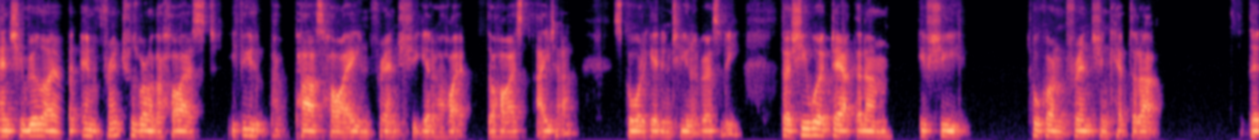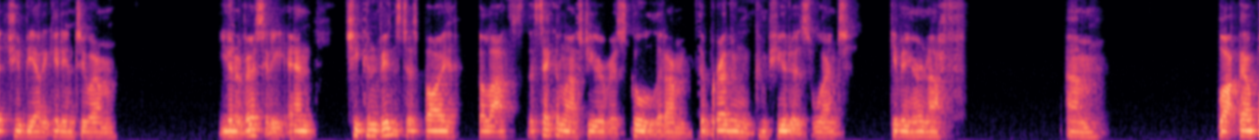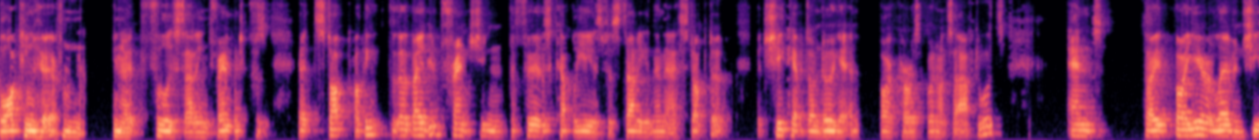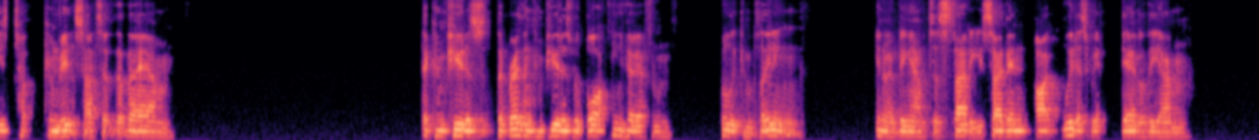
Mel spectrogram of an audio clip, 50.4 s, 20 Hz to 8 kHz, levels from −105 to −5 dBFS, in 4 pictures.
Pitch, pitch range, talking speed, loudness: 110 Hz, 105-120 Hz, 185 wpm, -27 LUFS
